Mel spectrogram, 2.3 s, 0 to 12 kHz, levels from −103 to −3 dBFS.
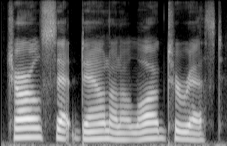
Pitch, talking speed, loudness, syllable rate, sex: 180 Hz, 210 wpm, -18 LUFS, 4.2 syllables/s, female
